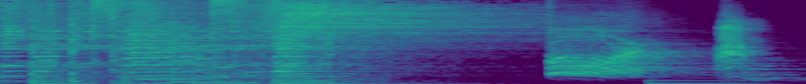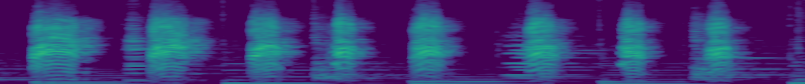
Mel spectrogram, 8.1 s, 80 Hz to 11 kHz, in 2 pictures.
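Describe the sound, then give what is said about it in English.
Around 500 Indian runner ducks at a vineyard in Stellenbosch, South Africa, quacking loudly and repeatedly, starting in a dense overlapping chorus, then settling into a steady rhythm of distinct, nasal quacks about once per second, with no talking. “The army of around 500 Indian runner ducks have a taste for snails, making them valuable employees”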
